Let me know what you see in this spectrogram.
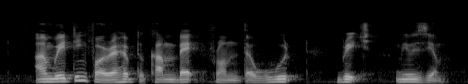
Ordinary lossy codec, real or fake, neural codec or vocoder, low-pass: none; fake; codec, 16 kHz, 2 kbps, X-Codec, WavLM features, trained on Multilingual LibriSpeech; 7.2 kHz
